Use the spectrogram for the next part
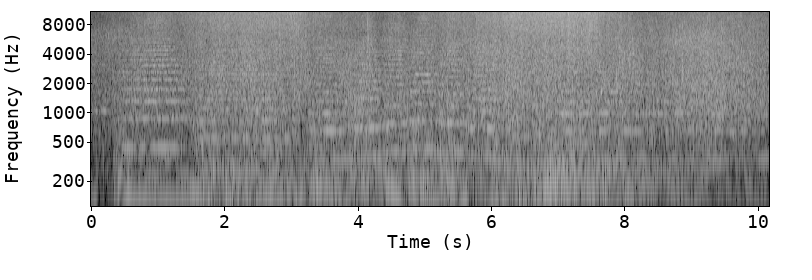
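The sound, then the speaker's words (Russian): Rough, stormy sea surf crashes on the shore, roaring continuously and loudly, swelling in surges every few seconds, mixed with a steady, sustained musical drone underneath; no one speaks. “Изо всех сил, борясь с волнами, они встали на ноги и вытащили из круга тоненькую женскую фигурку.”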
